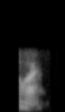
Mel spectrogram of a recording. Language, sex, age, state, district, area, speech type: Manipuri, male, 30-45, Manipur, Kangpokpi, urban, conversation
